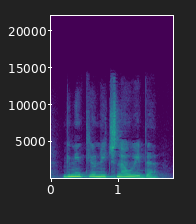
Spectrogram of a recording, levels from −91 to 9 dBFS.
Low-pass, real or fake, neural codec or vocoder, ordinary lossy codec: 14.4 kHz; fake; codec, 44.1 kHz, 7.8 kbps, DAC; AAC, 48 kbps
